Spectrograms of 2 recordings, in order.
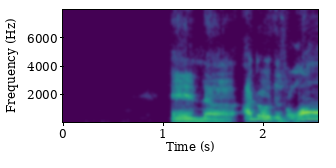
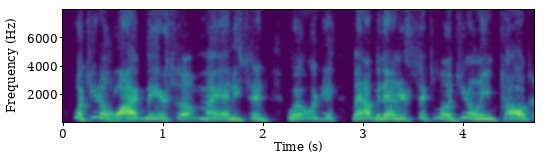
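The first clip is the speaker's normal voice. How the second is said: higher-pitched imitation of a wounded veteran; retold grievance, pitched up; mock offended; 7 semitones higher than usual. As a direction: act out his hurt complaint, lightly. Tommy Rich feels snubbed.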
